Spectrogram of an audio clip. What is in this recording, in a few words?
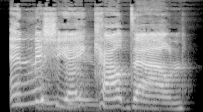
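British female Initiate countdown Enthusiastic; beanstalk audio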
